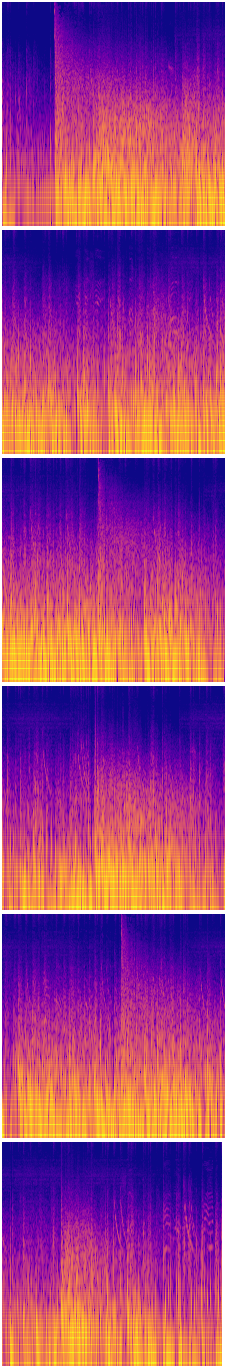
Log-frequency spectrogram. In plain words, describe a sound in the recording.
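Explosions boom and rumble loudly.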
